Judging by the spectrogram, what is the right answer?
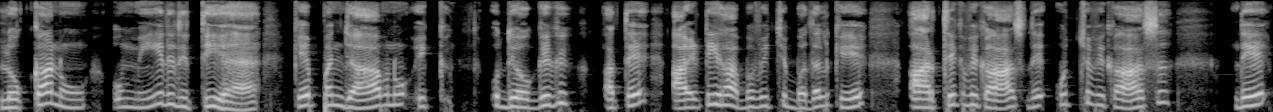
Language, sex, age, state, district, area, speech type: Punjabi, male, 30-45, Punjab, Jalandhar, urban, spontaneous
